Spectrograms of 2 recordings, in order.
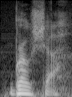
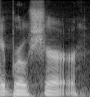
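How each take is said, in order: First: "Brochure" as "BRO-sha", without the final r; British pronunciation. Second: "brochure" as "bro-SHUR", with a clear final r; American pronunciation. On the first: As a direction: drop the r ending "Brochure", British style. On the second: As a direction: sound the American r ending "brochure". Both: Shown as a demonstration. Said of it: "In America, we say brochure".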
